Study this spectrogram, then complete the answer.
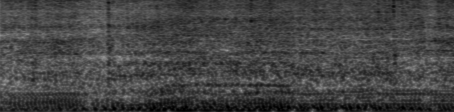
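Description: Motorcycle stuck on a steep off-road climb during a group ride, its engine revving loudly and continuously up close with a rough, strained roar.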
